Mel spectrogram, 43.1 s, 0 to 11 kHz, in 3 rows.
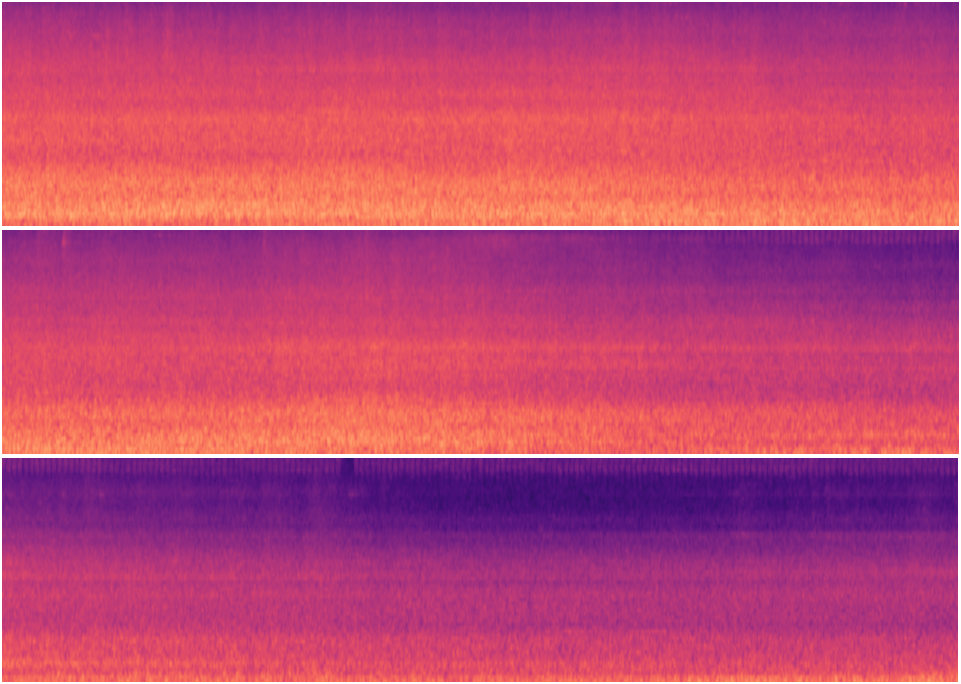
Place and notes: Neustadt-Nord, Cologne, Germany - trains at night
Köln, Schmalbeinstr. night ambience, trains of all sort pass here at night, but the cargo trains are most audible because of their low speed and squeaky brakes. it's the typical night sound in this area
(Sony PCM D50, DPA4060)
